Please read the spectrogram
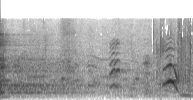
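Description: Drum-backed music stops, leaving faint crowd noise, then a few short high-pitched yelping cries that rise and fall in pitch, the loudest right at the end.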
